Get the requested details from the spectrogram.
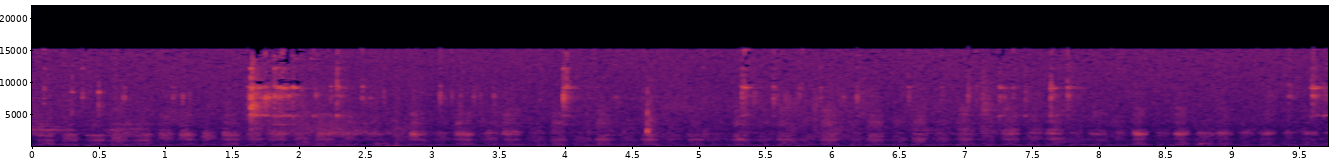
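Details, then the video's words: Two dogs, a Great Dane and a Rottweiler, playing in a living room one evening: steady rapid panting with soft huffs, a few sharper thumps and clicks from movement, close and indoors. "Great Dane & Rottie playing"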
